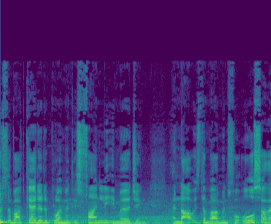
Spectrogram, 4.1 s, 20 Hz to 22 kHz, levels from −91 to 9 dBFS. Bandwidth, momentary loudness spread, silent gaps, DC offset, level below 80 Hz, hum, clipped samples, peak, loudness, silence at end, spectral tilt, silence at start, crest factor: 16 kHz; 7 LU; none; under 0.1%; -50 dBFS; none; under 0.1%; -4 dBFS; -17 LUFS; 0 s; -5.5 dB/octave; 0 s; 12 dB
